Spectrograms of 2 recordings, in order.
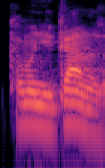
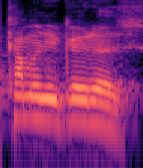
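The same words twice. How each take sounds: First: Gunners said with a short u, GUN-ners; Gunners pronunciation. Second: Gooners said with a long oo, GOO-ners; Gooners pronunciation. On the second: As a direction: say Gooners like the fans' nickname, long oo. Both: Shown as a demonstration. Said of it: "I should say, really".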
